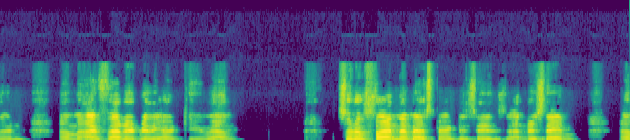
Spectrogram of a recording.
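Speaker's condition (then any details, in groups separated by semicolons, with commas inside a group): Friedreich's ataxia; diagnosed in high school, progressive, now adult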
